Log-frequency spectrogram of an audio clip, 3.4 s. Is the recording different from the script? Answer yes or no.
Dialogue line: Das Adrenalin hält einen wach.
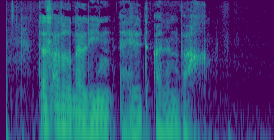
no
